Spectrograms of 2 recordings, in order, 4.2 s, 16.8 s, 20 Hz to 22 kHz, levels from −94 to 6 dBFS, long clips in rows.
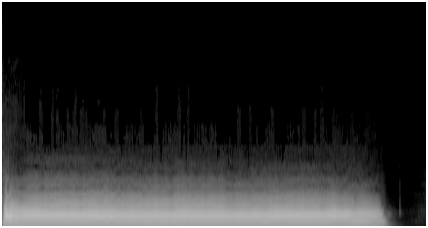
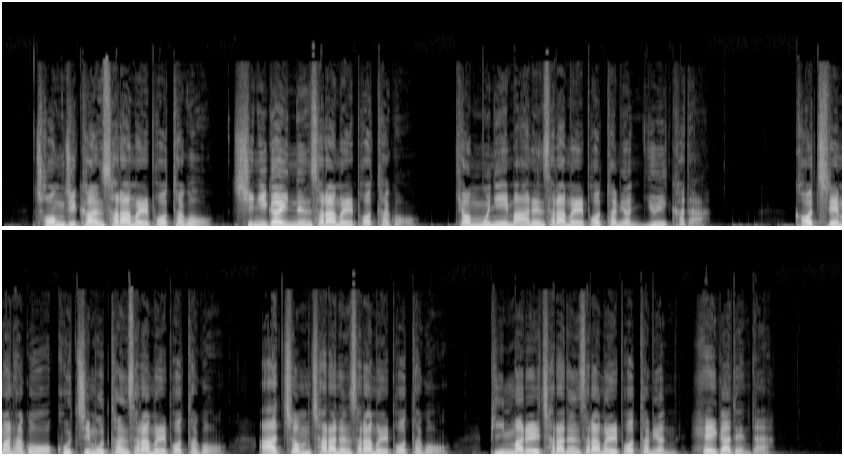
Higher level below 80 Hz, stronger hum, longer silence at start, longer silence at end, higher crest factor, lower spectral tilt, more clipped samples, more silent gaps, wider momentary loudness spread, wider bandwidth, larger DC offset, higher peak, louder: second, -76 dBFS vs -44 dBFS; neither; second, 0 s vs 0.35 s; second, 0.4 s vs 0.7 s; about the same, 16 dB vs 20 dB; about the same, -5 dB/octave vs -5.5 dB/octave; neither; neither; second, 3 LU vs 13 LU; second, 7.6 kHz vs 17 kHz; neither; second, -8 dBFS vs -2 dBFS; second, -23 LUFS vs -20 LUFS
